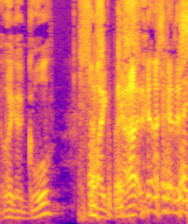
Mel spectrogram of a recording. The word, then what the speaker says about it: succubus: She's a kind of like a succubus. Like a ghoul. Succubus. Oh my god! I was going to say that right. You said it right the first time, and then corrected yourself to the wrong way.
